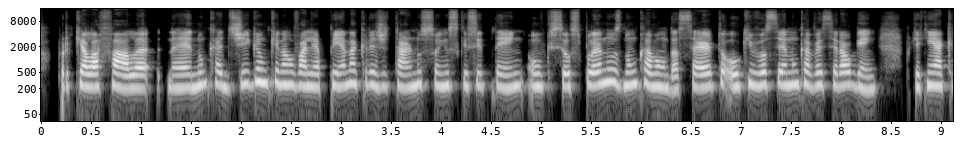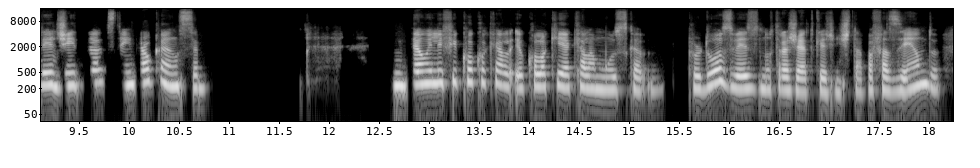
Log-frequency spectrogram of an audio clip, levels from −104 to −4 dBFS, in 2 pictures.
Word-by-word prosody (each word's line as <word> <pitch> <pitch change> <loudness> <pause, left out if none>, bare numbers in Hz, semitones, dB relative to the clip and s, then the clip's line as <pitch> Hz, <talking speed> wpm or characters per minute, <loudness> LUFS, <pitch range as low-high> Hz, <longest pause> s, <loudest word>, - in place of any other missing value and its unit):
porque 230 +1 -1
ela 225 -1 +9
fala, 215 -2 +5
né, 215 0 +1
nunca 250 +1 -1
digam 260 +6 +1
que 275 -1 -2
não 250 0 +2
vale 235 -1 +3
a 220 - +1
pena 240 +3 +1
acreditar 230 -3 -1
nos 245 0 -1
sonhos 240 -1 -3
que - - -6
se 240 0 -6
têm 230 0 -2
ou 230 0 -1
que - - -10
seus 230 0 -2
planos 260 +2 +3
nunca 250 +1 +2
vão 230 -1 +1
dar 195 -1 -1
certo, 225 +4 +3
ou 220 - +3
que 255 +3 -2
você 245 +1 +1
nunca 255 +1 +1
vai 240 +1 -1
ser 240 0 -5
alguém, 220 -5 +1 0.3
porque 225 - -5
quem 240 +2 +3
acredita 240 +3 -1 0.2
sempre 255 +2 -1
alcança 235 -7 -2 1.9
Então 255 +3 +2
ele 270 0 +1
ficou 285 0 -4
com 290 -2 -7
aquela 255 -4 -4
eu 210 - -2
coloquei 225 +1 -1
aquela 215 -1 -3
música 190 -1 -6 0.4
por 200 -1 -4
2 260 +4 +1
vezes 205 0 0
no 195 -1 -7
trajeto 185 -3 -1
que 180 - -6
a - - -1
gente 165 0 -12
estava 185 +2 -5
fazendo, 195 +5 -3
230 Hz, 185 wpm, -24 LUFS, 215-250 Hz, 1.9 s, ela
